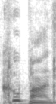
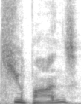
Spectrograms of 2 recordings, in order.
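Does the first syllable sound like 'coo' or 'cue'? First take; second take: coo; cue. First: The first syllable sounds like 'coo'. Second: The first syllable sounds like 'cue'. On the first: The speaker calls it right. "It's coupons, ... it's O U, C O U" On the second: The speaker calls it wrong. "not coupons"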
